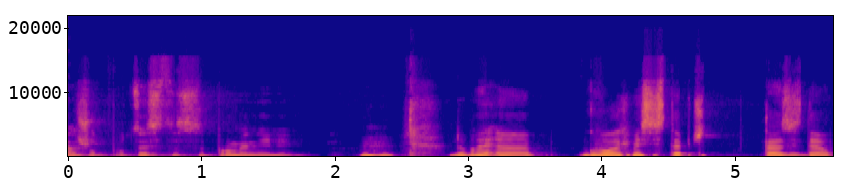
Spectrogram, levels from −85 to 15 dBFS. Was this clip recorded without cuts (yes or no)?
yes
